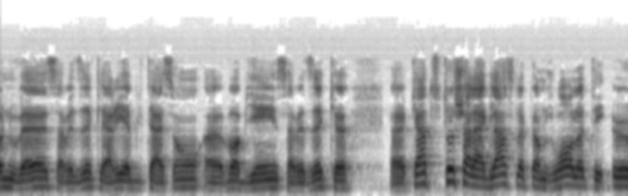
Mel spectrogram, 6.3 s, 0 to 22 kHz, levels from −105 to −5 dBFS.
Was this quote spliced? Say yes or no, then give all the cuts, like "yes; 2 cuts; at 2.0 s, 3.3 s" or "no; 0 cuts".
no; 0 cuts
